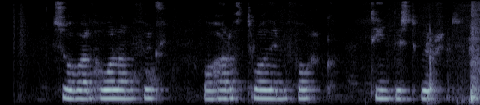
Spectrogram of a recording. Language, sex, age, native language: Icelandic, male, 11, Icelandic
